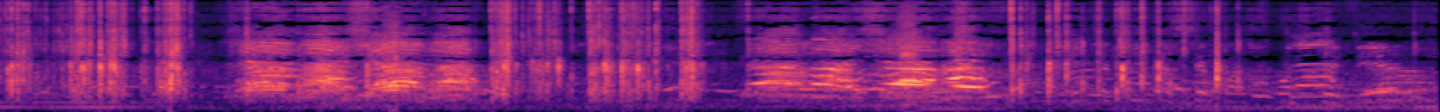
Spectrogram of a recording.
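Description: A crowd of young men shouts and cheers loudly outdoors.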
